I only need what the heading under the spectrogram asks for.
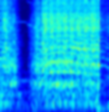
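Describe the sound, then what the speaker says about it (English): A power drill driving a screw through trim into the metal studs of a van, a loud close whirring burst lasting under a second before cutting off. "We're screwing them right into the studs, the metal studs that run the length of the van."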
